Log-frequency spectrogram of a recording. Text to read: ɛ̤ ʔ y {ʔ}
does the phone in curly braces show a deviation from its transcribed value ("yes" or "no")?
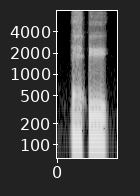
yes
